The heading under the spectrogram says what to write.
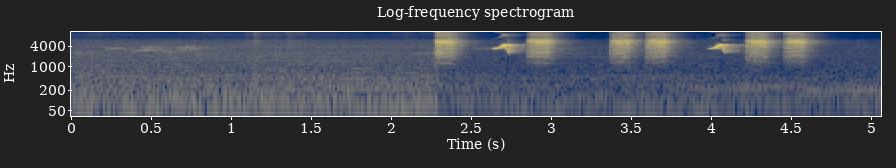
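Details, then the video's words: Young ashy drongo, wild-caught and kept three weeks on full pellet feed, starting to find its voice; a string of harsh, buzzy chip notes delivered in pairs and threes across the second half, with faint background hum. "SRIGUNTING ABU BAHAN 3 MINGGU PUR TOTAL DAN MULAI BERANI BUNYI"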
